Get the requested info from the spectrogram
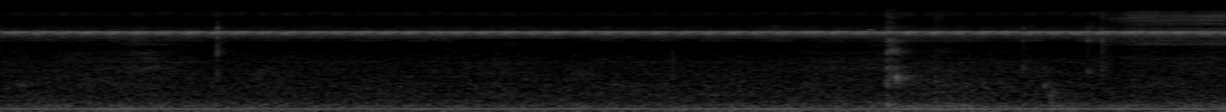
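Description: Near silence: faint room tone with a steady high-pitched whine and a low hum, and a faint tick about four and a half seconds in.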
